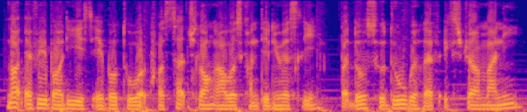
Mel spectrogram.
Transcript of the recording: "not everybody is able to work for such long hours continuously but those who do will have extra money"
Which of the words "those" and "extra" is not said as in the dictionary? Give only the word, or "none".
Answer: those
